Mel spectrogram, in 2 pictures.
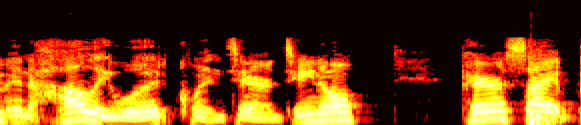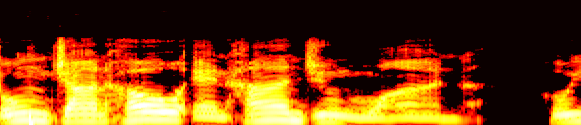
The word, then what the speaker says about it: Bong Joon-ho: Bong Joon-ho. Say it with me, Bong Joon-ho.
